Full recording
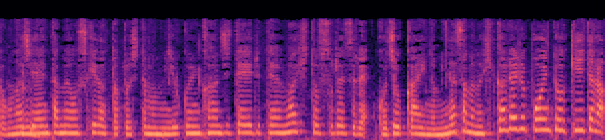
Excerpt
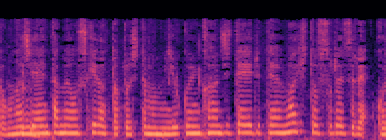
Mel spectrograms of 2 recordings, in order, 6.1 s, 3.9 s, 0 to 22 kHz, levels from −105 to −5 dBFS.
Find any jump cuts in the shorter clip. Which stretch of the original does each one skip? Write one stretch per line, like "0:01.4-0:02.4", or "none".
none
